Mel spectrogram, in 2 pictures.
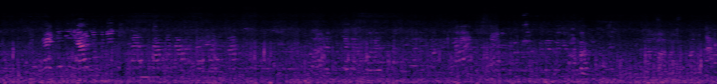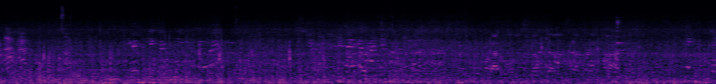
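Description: Several adult women and men chat casually close by.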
